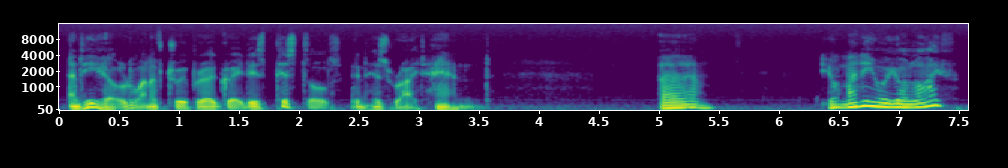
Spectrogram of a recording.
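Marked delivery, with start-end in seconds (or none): 5.0-7.5 higher, hesitant, shy asking; a lightly voiced shy robber; shyly. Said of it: "rather shyly".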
